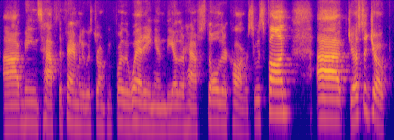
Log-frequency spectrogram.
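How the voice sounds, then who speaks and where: Energetic woman giving a keynote. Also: fairly low pitch, a little fast. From Puerto Rico. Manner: energetic, animated, addresses the audience directly. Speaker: keynote speaker. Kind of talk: motivational speech with jokes.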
